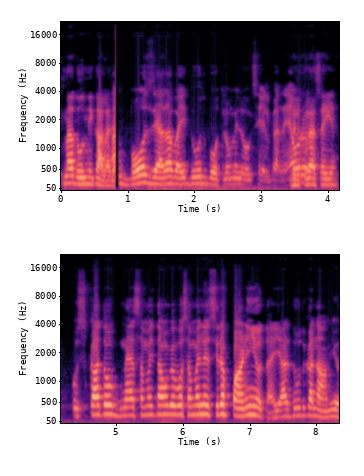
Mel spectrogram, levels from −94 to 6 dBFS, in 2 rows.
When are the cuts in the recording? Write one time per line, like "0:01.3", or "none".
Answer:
0:00.9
